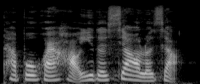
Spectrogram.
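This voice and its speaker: A woman reading a children's story aloud to kids in an animated, expressive way. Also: mid-range voice, moderate pace. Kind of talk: scripted children's story narration.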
